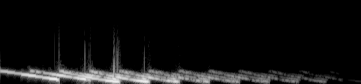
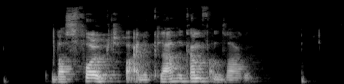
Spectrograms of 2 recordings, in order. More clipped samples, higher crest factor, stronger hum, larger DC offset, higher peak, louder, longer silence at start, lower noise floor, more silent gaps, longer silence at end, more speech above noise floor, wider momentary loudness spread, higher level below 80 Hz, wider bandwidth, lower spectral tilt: first, 0.1% vs under 0.1%; second, 14 dB vs 20 dB; neither; neither; about the same, 0 dBFS vs -2 dBFS; first, -12 LUFS vs -20 LUFS; second, 0 s vs 0.5 s; about the same, -50 dBFS vs -48 dBFS; neither; about the same, 0.9 s vs 0.9 s; first, 38 dB vs 29 dB; first, 19 LU vs 12 LU; first, -48 dBFS vs -64 dBFS; second, 2 kHz vs 16 kHz; first, -14.5 dB/octave vs -4.5 dB/octave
